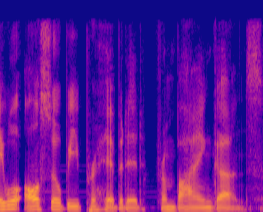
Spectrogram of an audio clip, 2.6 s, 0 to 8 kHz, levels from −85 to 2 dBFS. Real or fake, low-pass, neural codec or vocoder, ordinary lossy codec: real; 7.2 kHz; none; MP3, 64 kbps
